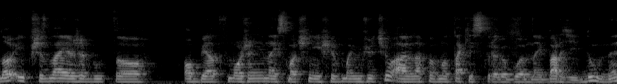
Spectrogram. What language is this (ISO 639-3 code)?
pol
